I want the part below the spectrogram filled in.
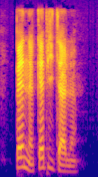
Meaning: capital punishment (punishment by death)
- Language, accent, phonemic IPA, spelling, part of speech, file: French, France, /pɛn ka.pi.tal/, peine capitale, noun, LL-Q150 (fra)-peine capitale.wav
